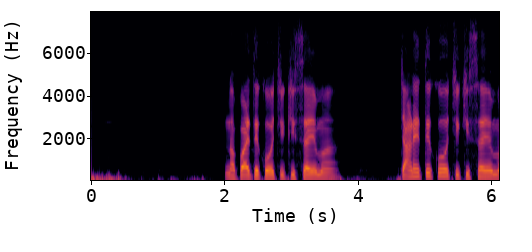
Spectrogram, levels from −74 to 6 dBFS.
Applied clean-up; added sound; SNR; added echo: none; none; none; none.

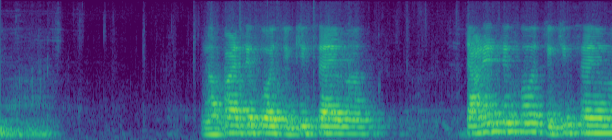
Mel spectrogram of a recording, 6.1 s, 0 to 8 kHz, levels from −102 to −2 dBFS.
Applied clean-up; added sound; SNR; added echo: neural separator model SepFormer DNS4.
